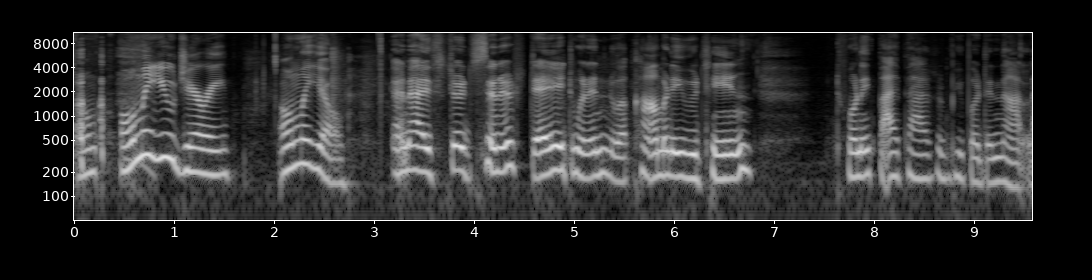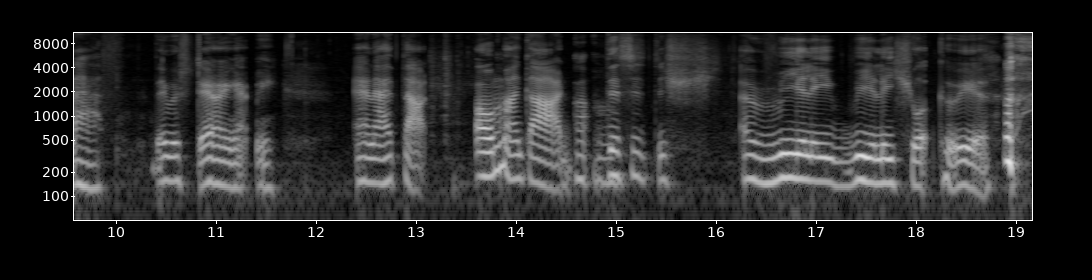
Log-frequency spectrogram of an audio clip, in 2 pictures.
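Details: Adult woman with cerebral palsy since birth, diagnosed at 18 months; real, unacted speech in a studio interview; dysarthria (cerebral palsy).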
